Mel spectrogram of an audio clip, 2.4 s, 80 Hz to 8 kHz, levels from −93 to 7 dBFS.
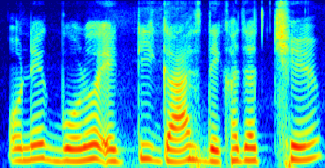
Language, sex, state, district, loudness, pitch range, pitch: Bengali, female, West Bengal, Alipurduar, -14 LUFS, 210-240 Hz, 220 Hz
